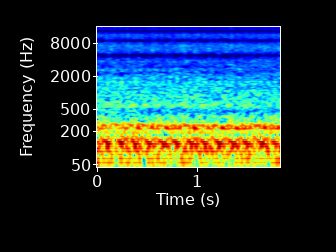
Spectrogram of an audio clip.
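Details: 1972 Impala donk with a freshly rebuilt motor, just started: deep, even V8 burble with a steady low rumble and no knocks or misses. Smooth, healthy idle.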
